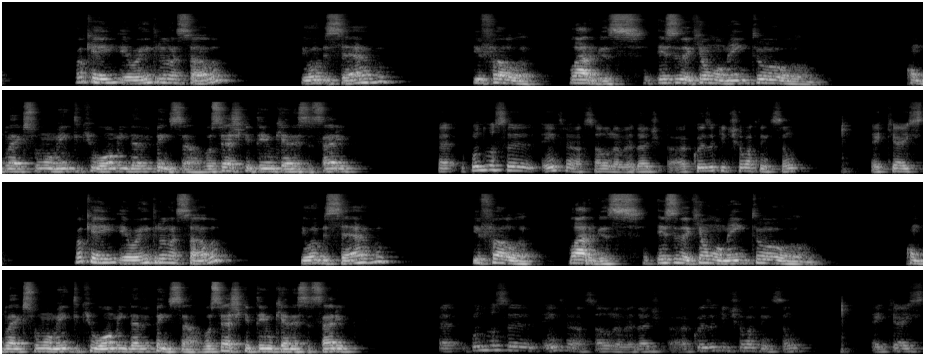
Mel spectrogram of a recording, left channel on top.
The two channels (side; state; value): both; normal; correlation 0.30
